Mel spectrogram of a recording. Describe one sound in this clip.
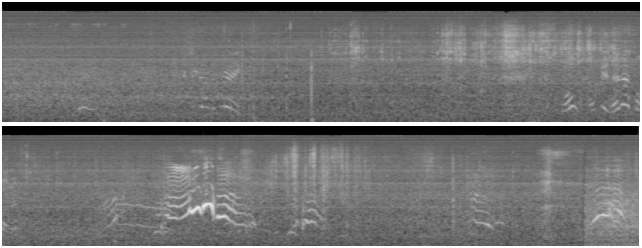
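A young child shouts and squeals outdoors.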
